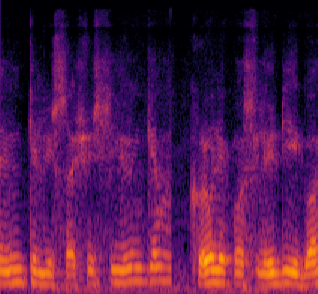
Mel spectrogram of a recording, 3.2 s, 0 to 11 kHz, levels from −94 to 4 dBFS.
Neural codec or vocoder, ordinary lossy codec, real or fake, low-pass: codec, 16 kHz in and 24 kHz out, 1.1 kbps, FireRedTTS-2 codec; Opus, 32 kbps; fake; 9.9 kHz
